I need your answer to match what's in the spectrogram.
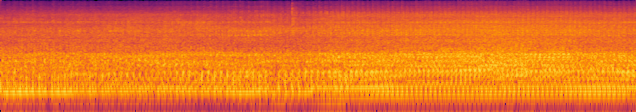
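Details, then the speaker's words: Small single-cylinder lawnmower engine on an outboard rig at full throttle on the governor: fast, even, steady buzz without hunting; dislikes fast throttle changes but starts easily, no kickback; normal governed running. "Well, it doesn't like when you get on the throttle too fast, but it is able to run full throttle on the governor, that is. Starts easy, doesn't kick back."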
